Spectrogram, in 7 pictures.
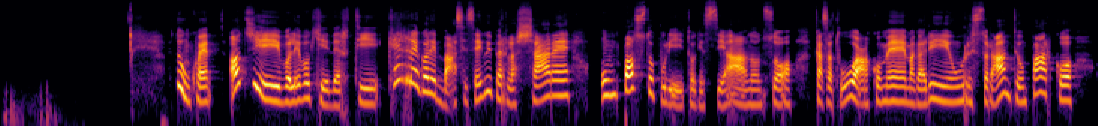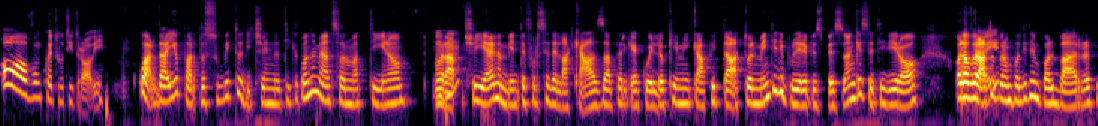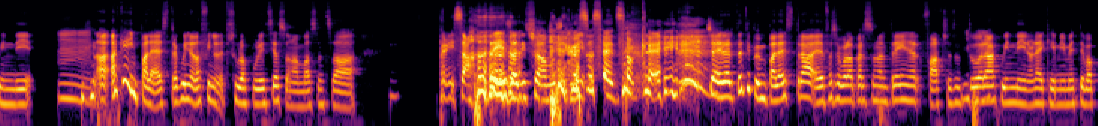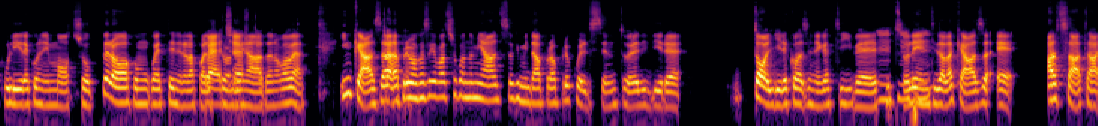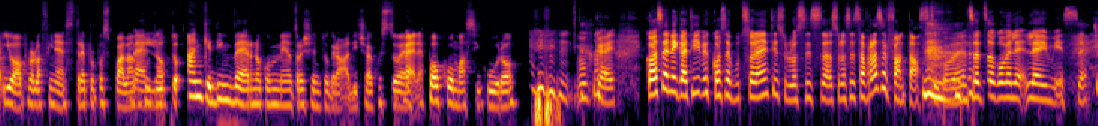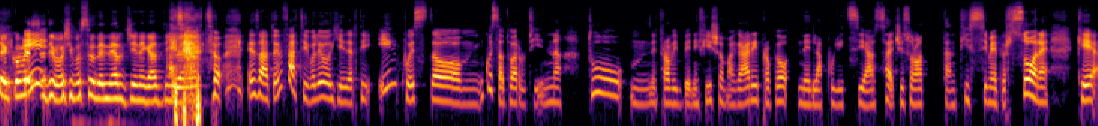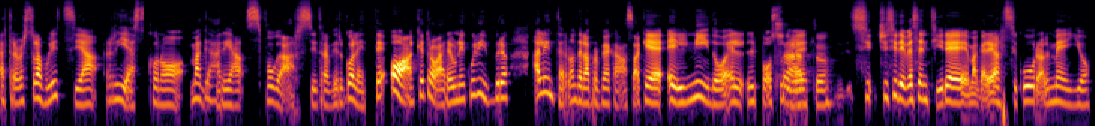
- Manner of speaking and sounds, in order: other background noise; chuckle; laughing while speaking: "Presa in questo senso, okay"; laugh; other noise; chuckle; "Cioè" said as "ceh"; tapping; "proprio" said as "popo"; "cioè" said as "ceh"; chuckle; chuckle; "Cioè" said as "ceh"; laughing while speaking: "esatto"; "proprio" said as "propro"
- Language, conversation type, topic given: Italian, podcast, Quali regole di base segui per lasciare un posto pulito?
